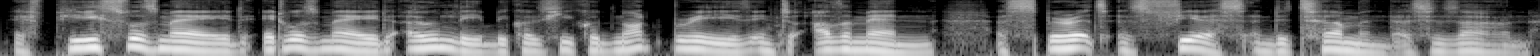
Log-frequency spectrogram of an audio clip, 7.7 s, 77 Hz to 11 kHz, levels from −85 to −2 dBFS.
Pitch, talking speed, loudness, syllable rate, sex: 130 Hz, 195 wpm, -18 LUFS, 5.2 syllables/s, male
